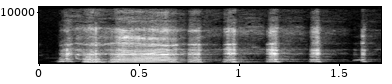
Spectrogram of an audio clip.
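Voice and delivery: short rising laugh at her own joke; amused rising chuckle; real laugh. Real, not acted. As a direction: let a real laugh bubble up.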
